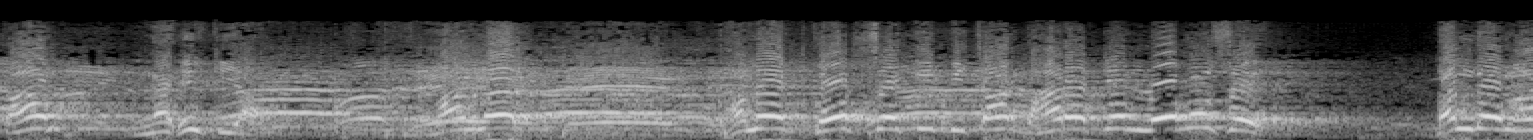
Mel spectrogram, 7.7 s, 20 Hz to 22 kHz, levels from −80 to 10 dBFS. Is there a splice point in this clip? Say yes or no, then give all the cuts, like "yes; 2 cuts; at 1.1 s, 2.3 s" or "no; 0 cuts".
no; 0 cuts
